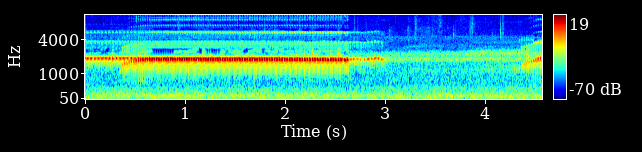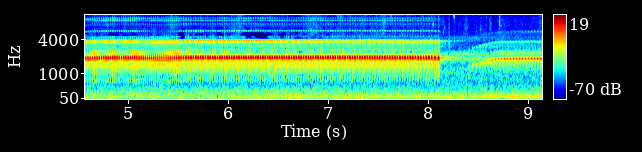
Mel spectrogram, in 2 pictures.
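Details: Night-time frog calls: long, even, high-pitched trills lasting two to four seconds each, separated by short quiet gaps, with one trill starting slightly lower before settling onto the same steady pitch.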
